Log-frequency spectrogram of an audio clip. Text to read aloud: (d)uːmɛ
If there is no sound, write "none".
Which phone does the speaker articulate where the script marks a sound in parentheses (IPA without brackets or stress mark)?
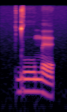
d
